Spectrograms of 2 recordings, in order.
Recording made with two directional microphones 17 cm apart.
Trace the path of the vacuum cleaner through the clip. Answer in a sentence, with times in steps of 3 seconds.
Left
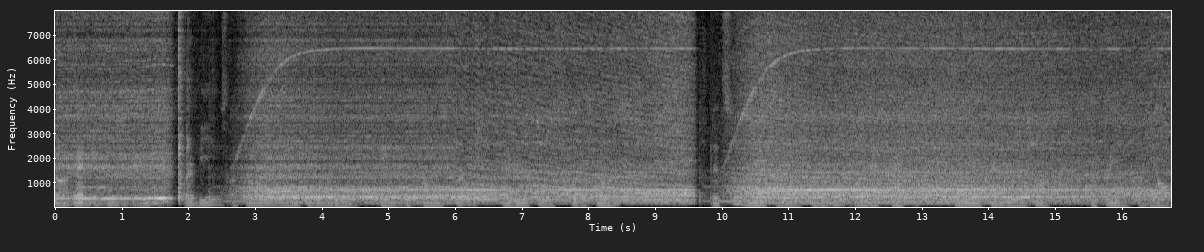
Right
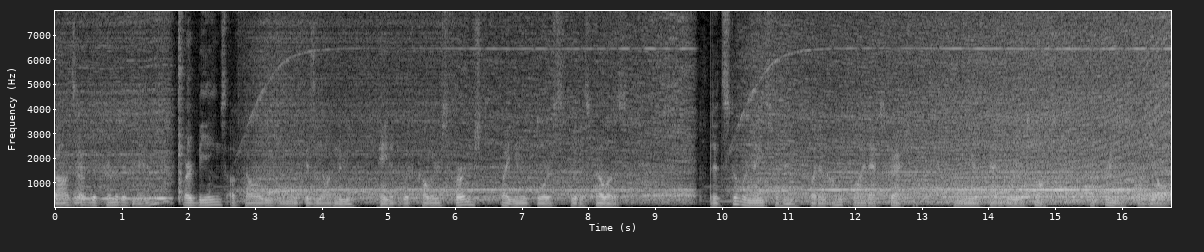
In this clip you hear the vacuum cleaner on the left from 0 s, in the centre from 12 s and on the right from 15 s.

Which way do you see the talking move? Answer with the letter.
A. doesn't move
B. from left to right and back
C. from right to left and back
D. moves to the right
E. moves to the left
A.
